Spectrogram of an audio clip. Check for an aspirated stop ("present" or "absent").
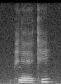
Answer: present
